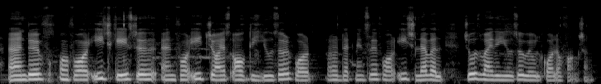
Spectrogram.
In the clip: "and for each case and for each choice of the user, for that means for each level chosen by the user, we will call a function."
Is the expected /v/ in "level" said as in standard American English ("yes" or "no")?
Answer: yes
